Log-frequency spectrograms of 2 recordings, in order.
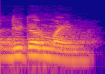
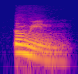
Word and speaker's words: determine: Most of us pronounce it as determine, but it is not determine. It is determine. Ra is silent because it is coming in the middle.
